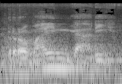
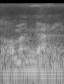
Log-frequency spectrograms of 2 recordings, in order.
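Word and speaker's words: Romain Gary: Román Garí. Bueno, se lo pronuncio tan en francés, luego jugó muy francés, pero vamos, Romain Garry, eso es, Romain Garry.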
